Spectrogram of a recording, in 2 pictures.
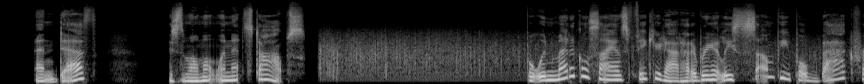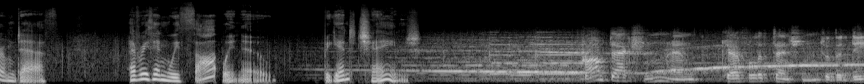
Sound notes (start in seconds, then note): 3.4 radio static fizzling; 11.4 siren alarming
